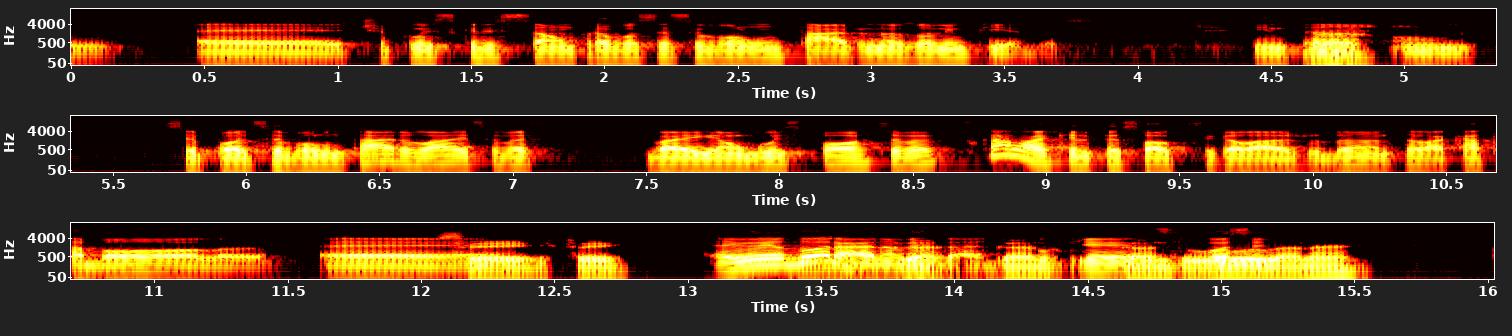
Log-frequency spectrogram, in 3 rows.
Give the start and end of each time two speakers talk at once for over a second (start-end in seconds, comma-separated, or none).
13.4-15.3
